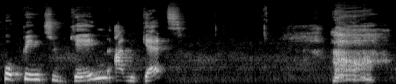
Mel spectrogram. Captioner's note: sigh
